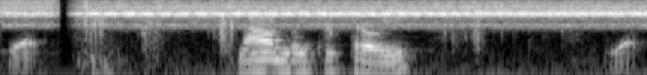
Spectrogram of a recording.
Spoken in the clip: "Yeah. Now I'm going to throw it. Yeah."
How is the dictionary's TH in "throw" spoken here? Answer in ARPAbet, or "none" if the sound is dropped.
T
